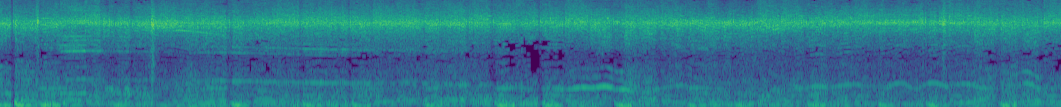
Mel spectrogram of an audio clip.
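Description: Film soundtrack of a greased saucer sled speeding down a snowy hill: a loud, steady hissing rush over a low rumble, mixed with music. In the second half a wavering pitched sound keeps rising and falling.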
